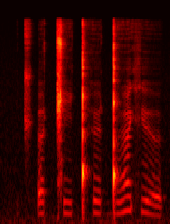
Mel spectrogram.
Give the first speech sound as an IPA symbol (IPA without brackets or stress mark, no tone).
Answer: t͡ʃʼ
